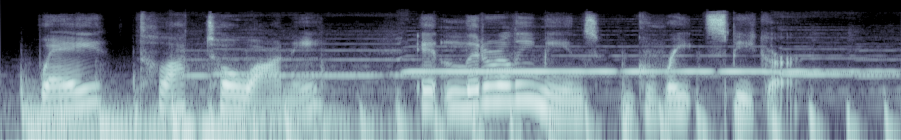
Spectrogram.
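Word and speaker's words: Huey Tlatoani: The Aztecs called their emperor the Hi Platlani and that's pronounced we tatawani.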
